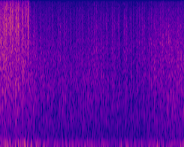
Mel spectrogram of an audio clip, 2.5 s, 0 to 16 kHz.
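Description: Rocket launched amid a gunfight in PlanetSide 2: a loud burst at the start followed by continuous dense gunfire and rumbling battle noise.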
